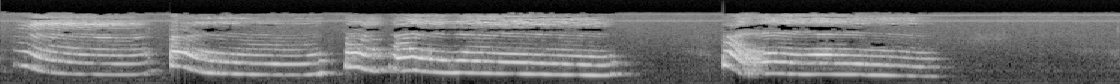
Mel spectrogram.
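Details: A Cairn Terrier sings and howls on command, giving drawn-out, falling wails, several in quick succession with brief pauses; Cairn Terrier.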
